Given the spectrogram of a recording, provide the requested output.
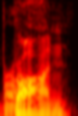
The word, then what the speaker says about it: Brown: Okay, so the lady has her name spelled Brown, but it's supposed to be enunciated Braun.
